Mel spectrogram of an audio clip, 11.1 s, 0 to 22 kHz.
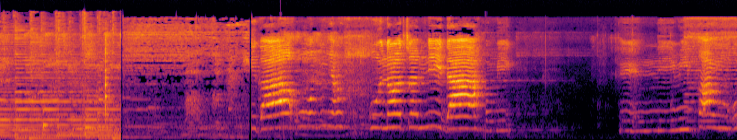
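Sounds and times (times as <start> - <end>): young child singing: 3.8 - 7.6, 9.3 - 11.0.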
